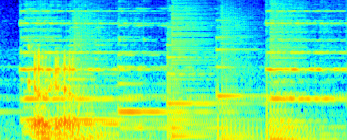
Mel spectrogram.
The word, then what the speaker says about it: Godot: I'm gonna call him Godot, because that's what Google said. He even had the pronunciation things with it, too.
